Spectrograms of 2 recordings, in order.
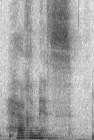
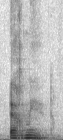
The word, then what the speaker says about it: Hermès: Men man ska inte säga med S på slutet, men jag kan inte uttala Hermès på något annat sätt. Hermès.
